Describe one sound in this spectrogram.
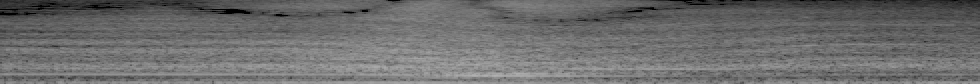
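A small propeller plane roars past close by and its pitch drops as it goes.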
